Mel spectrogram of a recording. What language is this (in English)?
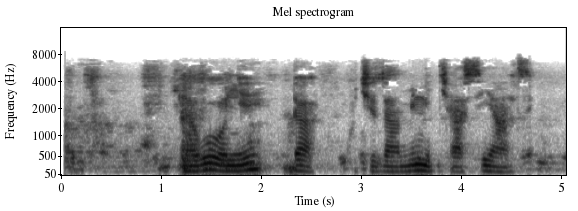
Kinyarwanda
